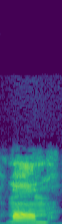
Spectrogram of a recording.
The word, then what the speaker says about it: mom: Instead of right here, instead of mom with an O, it's a ma. Mom. Mom.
